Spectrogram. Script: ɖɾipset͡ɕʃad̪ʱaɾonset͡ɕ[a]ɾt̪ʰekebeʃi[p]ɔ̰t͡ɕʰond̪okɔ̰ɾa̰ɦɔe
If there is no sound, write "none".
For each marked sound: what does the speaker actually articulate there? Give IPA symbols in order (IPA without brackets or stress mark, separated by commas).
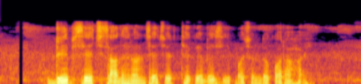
e, p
